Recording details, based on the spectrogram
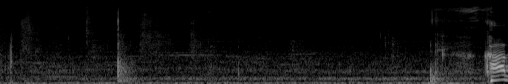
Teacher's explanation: ख का उच्चारण स्थान है कंठ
